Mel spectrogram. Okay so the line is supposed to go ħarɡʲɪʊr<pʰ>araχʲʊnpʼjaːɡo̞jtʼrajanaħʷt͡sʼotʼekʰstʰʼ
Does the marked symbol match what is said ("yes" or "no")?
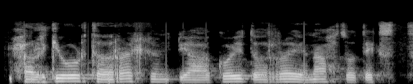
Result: no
